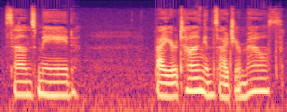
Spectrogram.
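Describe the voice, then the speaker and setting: A woman leads a guided body scan in a slow, soft voice that often drops to a near whisper. Her pitch sits low and carries a gravelly fry. Long pauses separate her gentle instructions. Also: steady tone. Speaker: mindfulness guide.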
